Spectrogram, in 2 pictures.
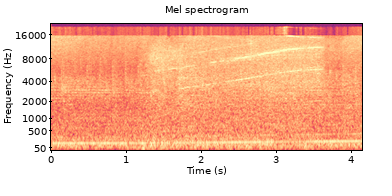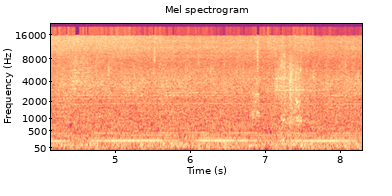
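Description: Engine of a car in a video game drones steadily throughout with rising and falling tonal whines, loud and continuous with no talk.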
